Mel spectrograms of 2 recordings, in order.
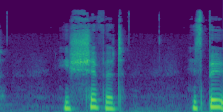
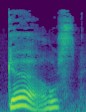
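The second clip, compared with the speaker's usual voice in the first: louder, appalled echo; appalled disbelief; 3 semitones higher, 7 dB louder than usual. A narrator's reading. Mother hears her son's friends are girls, appalled. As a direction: throw it back in outraged disbelief.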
